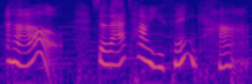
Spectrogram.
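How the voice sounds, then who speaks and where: Haughty, high-pitched young woman, acted by a woman. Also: expressive, takes it slowly, pushed and bright, faint music behind, heavily acted, poor audio. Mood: smug. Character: haughty young woman saleswoman, spoiled executive's daughter. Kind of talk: animated manga dub voice acting.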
